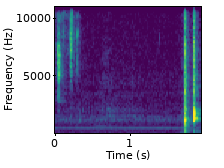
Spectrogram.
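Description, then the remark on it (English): Two eight-sided dice (2d8) rattle and land with two sharp, hard clacks in quick succession near the end, preceded by a couple of faint ticks and mostly quiet. No one speaks. “He can make a con save for me, please, while I roll 2d8.”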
